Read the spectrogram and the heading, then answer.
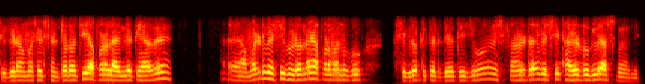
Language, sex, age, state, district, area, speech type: Odia, male, 18-30, Odisha, Kendujhar, urban, conversation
